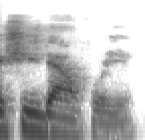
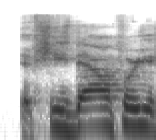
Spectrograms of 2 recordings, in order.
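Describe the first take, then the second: First: Said in the usual way. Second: "if she's down for you" punched higher and louder; first time said with force; emphatic first take. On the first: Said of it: "repeat said plainly". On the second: Real, not acted. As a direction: lean hard into "down for you". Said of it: "emphatic first of repeated phrase".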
